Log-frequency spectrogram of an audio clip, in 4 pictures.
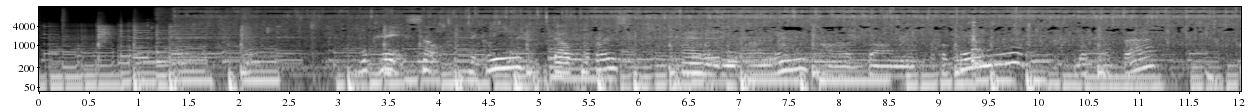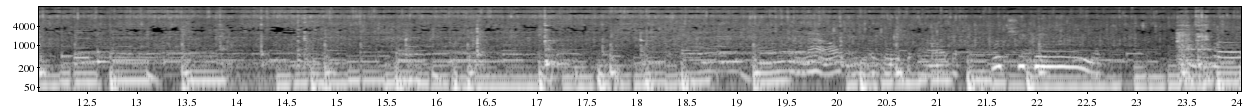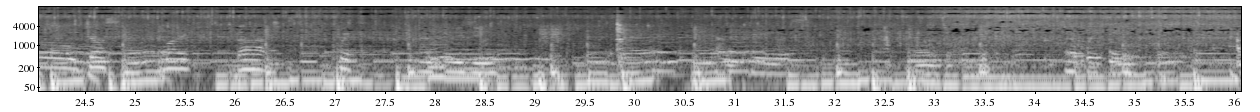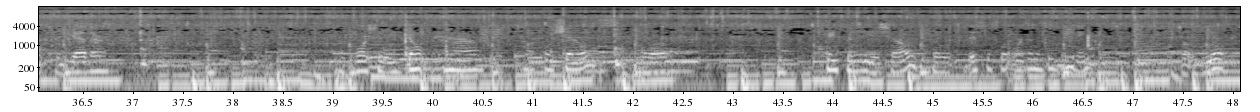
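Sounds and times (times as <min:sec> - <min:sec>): vegetables sizzling in frying pan: 0:01.3 - 0:48.0.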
